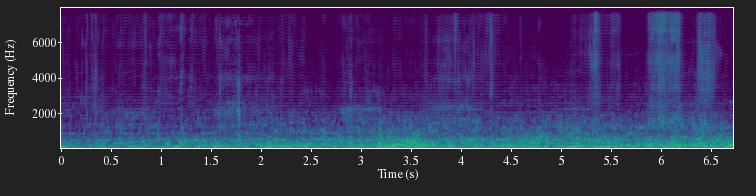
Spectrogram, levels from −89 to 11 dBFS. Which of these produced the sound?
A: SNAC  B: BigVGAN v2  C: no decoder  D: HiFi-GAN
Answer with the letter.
B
